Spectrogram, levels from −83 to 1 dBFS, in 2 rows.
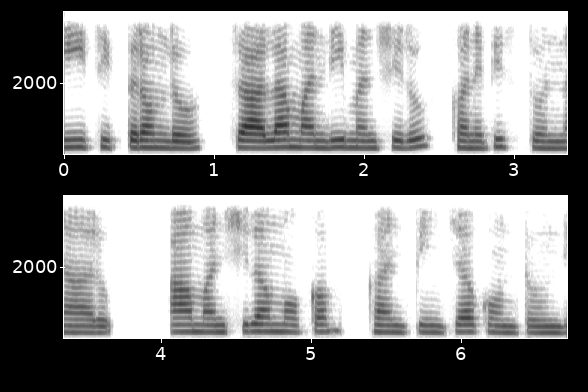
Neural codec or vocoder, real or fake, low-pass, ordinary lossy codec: codec, 24 kHz, 0.5 kbps, DualCodec; fake; 3.6 kHz; none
